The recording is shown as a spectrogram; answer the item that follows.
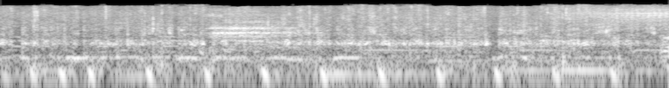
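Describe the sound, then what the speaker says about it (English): Sand being hand-mixed with black iron oxide pigment, a steady gritty scraping and stirring that stays close and continuous throughout, with no talk. "And mix all the sand, and I'm gonna put a little bit more black iron oxide just for good measure in there."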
